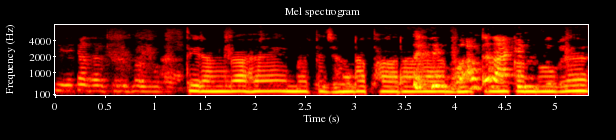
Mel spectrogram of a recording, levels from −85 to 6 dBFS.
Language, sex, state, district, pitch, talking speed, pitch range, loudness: Hindi, female, Bihar, Sitamarhi, 215 Hz, 110 wpm, 210-225 Hz, -20 LUFS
